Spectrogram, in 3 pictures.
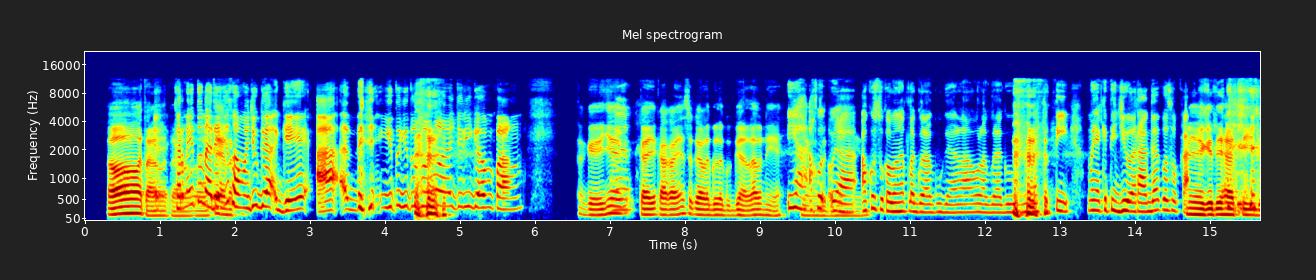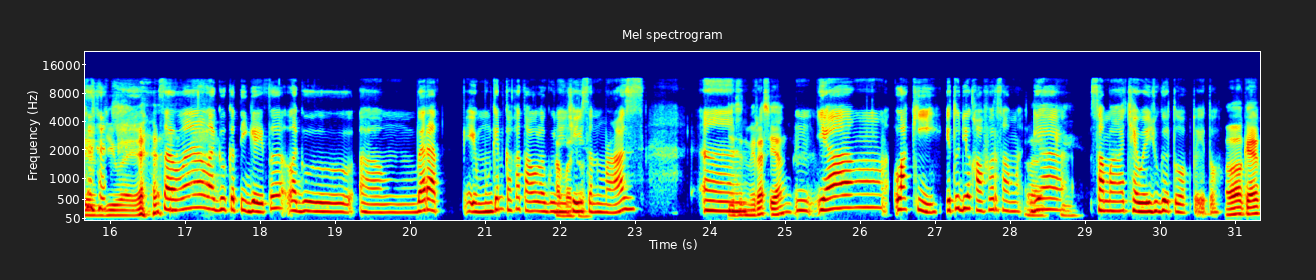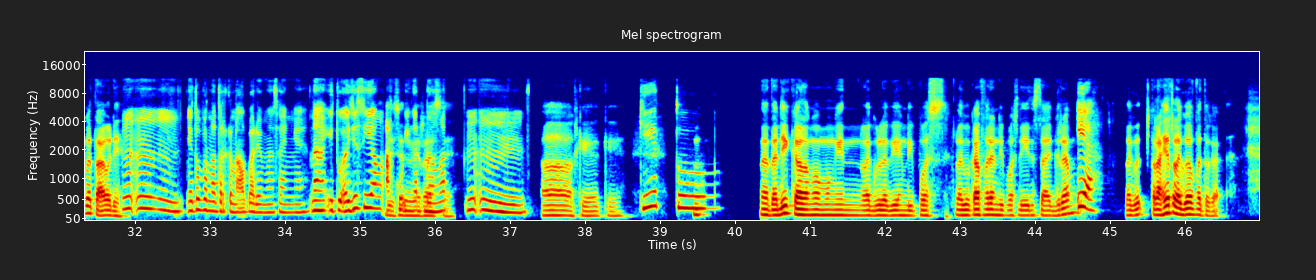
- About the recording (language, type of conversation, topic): Indonesian, podcast, Apa hobi favoritmu, dan kenapa kamu menyukainya?
- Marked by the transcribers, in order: laughing while speaking: "G-A-D. Gitu-gitu semua, jadi gampang"; tapping; laughing while speaking: "ya"; chuckle; drawn out: "yang"; in English: "cover"; other background noise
